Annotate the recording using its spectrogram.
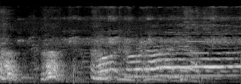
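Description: Excited human voices calling out over one another, then one long, high, slightly wavering call held from about a second in.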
